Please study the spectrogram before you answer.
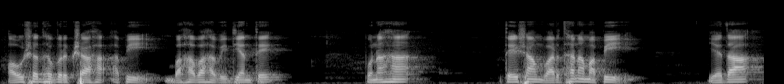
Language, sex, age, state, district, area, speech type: Sanskrit, male, 45-60, Telangana, Ranga Reddy, urban, spontaneous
